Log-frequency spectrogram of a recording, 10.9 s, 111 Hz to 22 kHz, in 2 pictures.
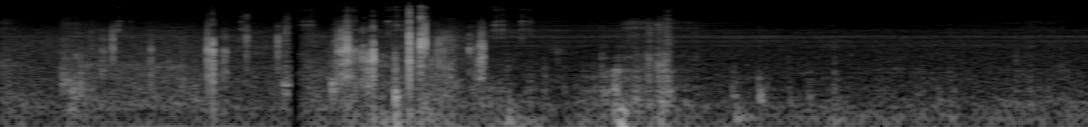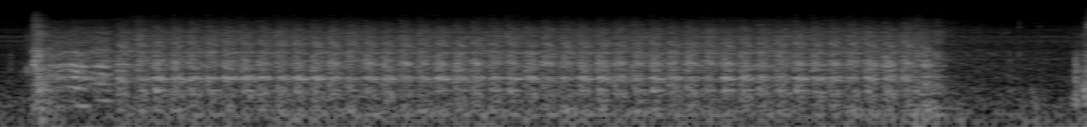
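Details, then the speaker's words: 1985 Mercedes 500SEC V8 with new fuel pump and fuel filter, only starting when throttle plate pressed: scattered clatter then few seconds of even starter cranking without catching; hard start. "the fuel pump and the car cranked over but it only started when i pressed down on the throttle plate"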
